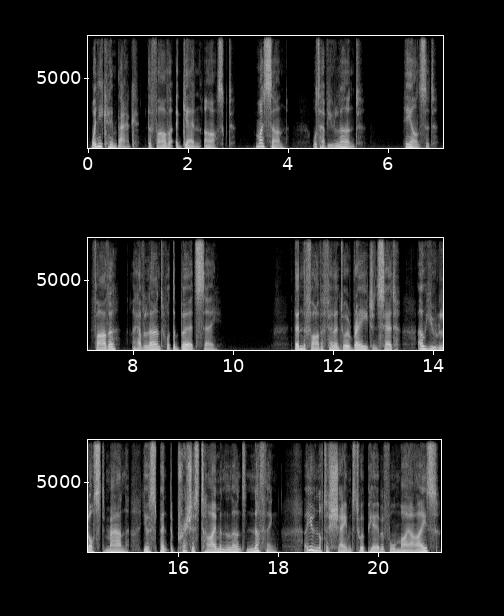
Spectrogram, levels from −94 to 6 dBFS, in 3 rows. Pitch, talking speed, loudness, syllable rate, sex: 135 Hz, 155 wpm, -21 LUFS, 4.4 syllables/s, male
